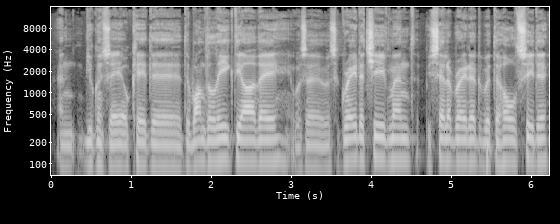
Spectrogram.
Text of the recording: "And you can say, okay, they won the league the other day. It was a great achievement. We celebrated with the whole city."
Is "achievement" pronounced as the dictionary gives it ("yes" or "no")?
yes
